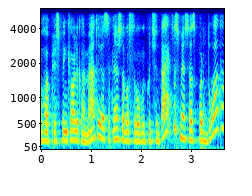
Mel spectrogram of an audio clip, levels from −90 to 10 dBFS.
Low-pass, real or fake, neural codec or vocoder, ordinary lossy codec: 5.4 kHz; fake; codec, 24 kHz, 1.2 kbps, DualCodec; AAC, 48 kbps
